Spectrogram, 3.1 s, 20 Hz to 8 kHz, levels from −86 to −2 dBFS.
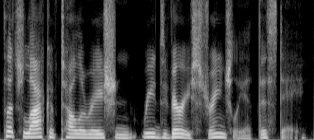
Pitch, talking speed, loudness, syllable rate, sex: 190 Hz, 190 wpm, -20 LUFS, 5.6 syllables/s, female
